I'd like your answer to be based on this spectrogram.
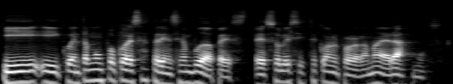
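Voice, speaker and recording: A man hosting a casual interview, talking thoughtfully with many pauses, fillers and little check-ins. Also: medium pitch, fairly even intonation, warm tone. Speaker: interview host. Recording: dull lo-fi sound.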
